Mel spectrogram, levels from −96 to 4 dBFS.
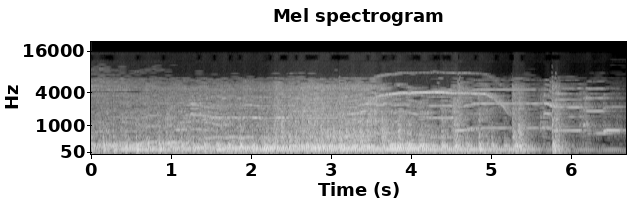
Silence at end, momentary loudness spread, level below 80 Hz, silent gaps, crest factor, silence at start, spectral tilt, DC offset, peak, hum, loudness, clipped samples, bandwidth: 0 s; 7 LU; -34 dBFS; none; 14 dB; 0 s; -5.5 dB/octave; under 0.1%; -2 dBFS; none; -17 LUFS; under 0.1%; 10 kHz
